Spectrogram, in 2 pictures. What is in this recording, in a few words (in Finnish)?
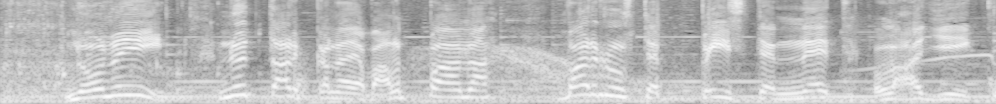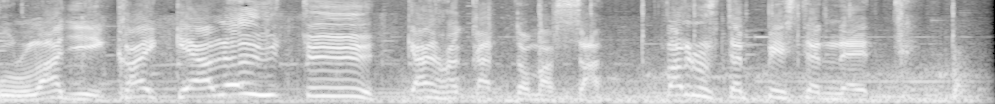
Radio; Varuste Net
